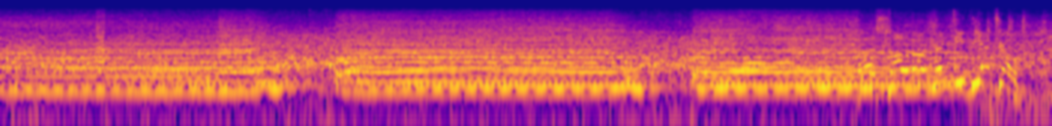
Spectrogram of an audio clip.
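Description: Arena goal horn sounding in three long blasts over a cheering crowd, marking a home-team goal; the horn stops near the end.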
